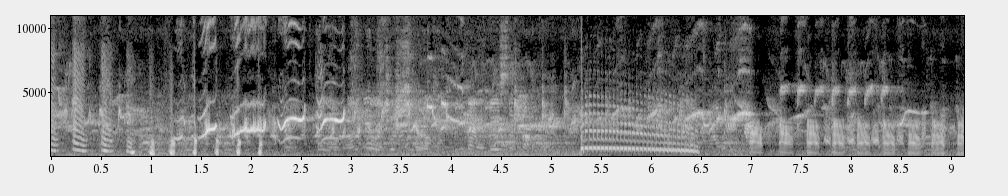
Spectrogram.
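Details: Caged Chinese hwamei in morning sun after a feed of fresh food, singing fast varied whistles and downward-sweeping notes, interrupted midway by a lower, drawn-out falling sound, then resuming with rapid repeated phrases.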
